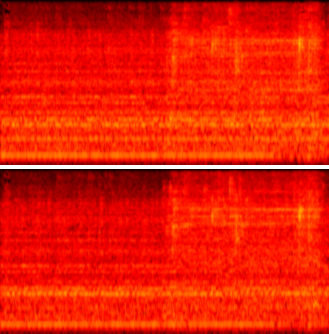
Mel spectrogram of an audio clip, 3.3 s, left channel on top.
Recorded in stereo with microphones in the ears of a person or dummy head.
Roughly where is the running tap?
Left.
